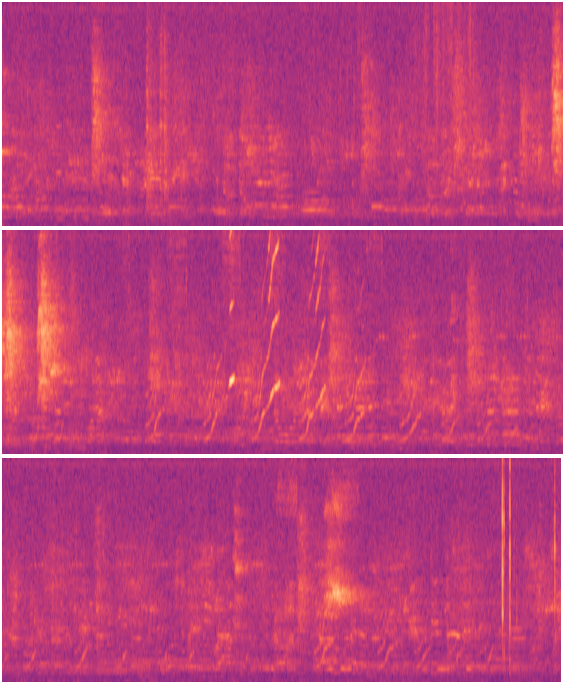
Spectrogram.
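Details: Guinea pigs at Amigo Tsuyama store: many short rising squeaks and chirps overlapping continuously, with occasional clicks and faint background voices and hum.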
